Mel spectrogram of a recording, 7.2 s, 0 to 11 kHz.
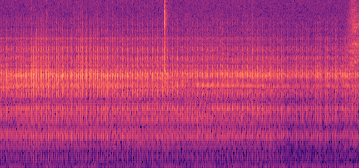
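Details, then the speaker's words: Emerson 34C tombstone tube radio (c.1935) on first power-up, probably shortwave band: steady hiss, bright buzz and fast regular crackle about three times a second; interference of unknown source, antenna grounding to chassis with other wire changes nothing. "I'm going to try grounding the antenna onto the chassis of the radi here see if that doesn't settle down the noise may you just use the other wire doesn't do a thing"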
